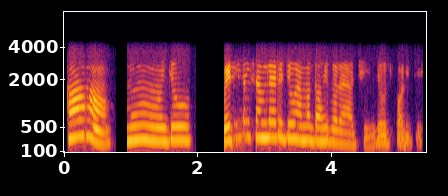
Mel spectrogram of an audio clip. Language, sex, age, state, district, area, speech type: Odia, female, 18-30, Odisha, Bhadrak, rural, conversation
